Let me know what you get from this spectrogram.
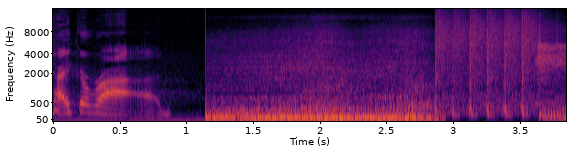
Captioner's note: motorcycles roaring; upbeat music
